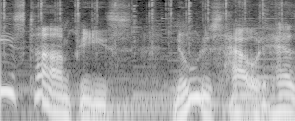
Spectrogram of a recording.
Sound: timepiece ticking

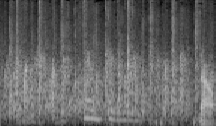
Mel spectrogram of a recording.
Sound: audience applause

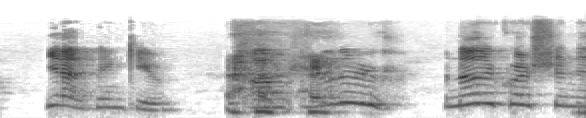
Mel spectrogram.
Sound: man laughs

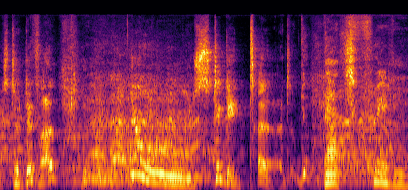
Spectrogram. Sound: sniffs

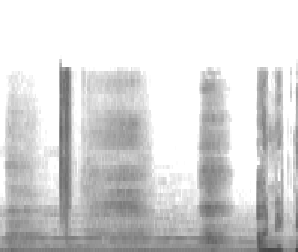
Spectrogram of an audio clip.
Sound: clicks tongue

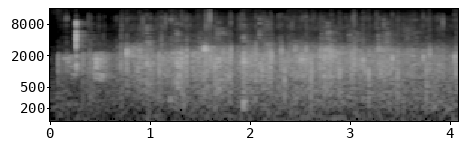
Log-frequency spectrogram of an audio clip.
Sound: audience applauding

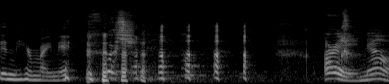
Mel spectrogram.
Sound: laughing

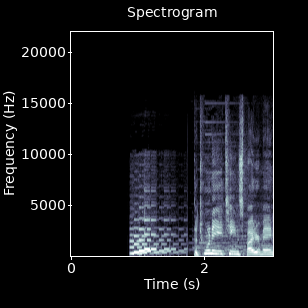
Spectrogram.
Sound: electronic chiming

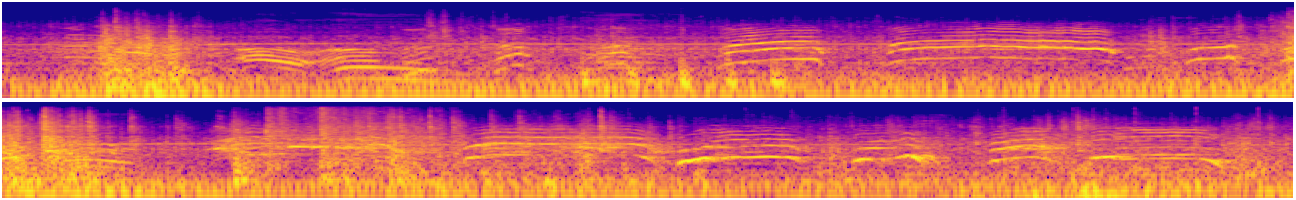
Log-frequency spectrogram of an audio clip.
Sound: screams

